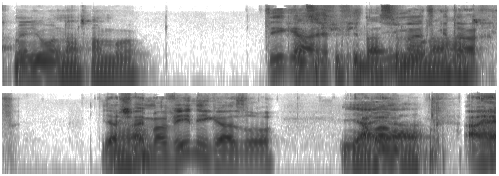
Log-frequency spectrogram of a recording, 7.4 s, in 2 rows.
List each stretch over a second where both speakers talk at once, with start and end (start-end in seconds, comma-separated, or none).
2.1-3.7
